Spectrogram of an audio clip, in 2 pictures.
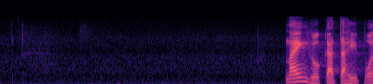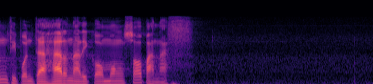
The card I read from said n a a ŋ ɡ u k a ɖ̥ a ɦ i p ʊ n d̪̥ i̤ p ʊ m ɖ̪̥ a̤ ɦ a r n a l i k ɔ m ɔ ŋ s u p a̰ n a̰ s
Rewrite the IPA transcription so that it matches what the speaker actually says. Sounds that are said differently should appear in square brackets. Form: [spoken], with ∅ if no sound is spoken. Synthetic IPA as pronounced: n a [i] ŋ ɡ [o] k a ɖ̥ a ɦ i p ʊ n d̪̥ i̤ p ʊ [n] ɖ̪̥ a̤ ɦ a r n a l i k ɔ m ɔ ŋ s [ɔ] p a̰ n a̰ s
